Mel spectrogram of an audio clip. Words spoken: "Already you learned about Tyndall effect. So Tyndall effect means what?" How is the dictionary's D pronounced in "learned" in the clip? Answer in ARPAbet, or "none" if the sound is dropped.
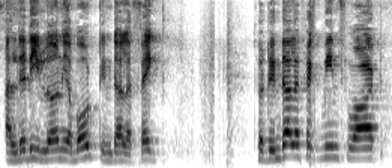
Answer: none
